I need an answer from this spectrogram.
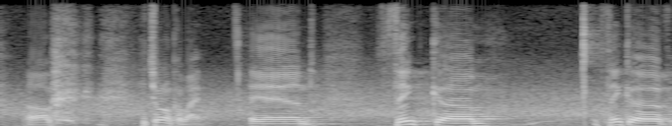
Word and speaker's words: Hicho: It's not pronounced Hicho. It's Hicho, okay? And so if I say that, somebody wants to say bless you, that's fine. Just think of it as sounding a little like a sneeze.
